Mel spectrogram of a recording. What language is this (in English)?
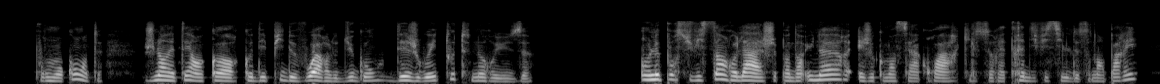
French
